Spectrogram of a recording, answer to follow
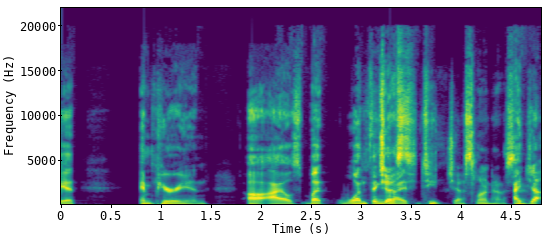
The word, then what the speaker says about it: Empyrean: confident because I know how to say it emperion uh Isles but one thing just learned how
